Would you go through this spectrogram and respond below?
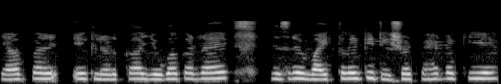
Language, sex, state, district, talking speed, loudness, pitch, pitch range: Hindi, female, Delhi, New Delhi, 205 wpm, -16 LUFS, 260 Hz, 240-270 Hz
